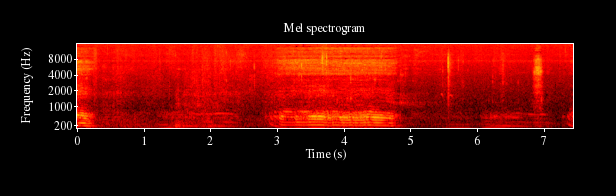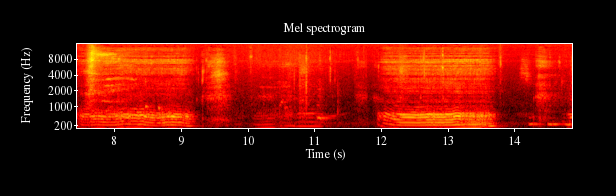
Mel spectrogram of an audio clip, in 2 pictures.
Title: Pelota roncando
